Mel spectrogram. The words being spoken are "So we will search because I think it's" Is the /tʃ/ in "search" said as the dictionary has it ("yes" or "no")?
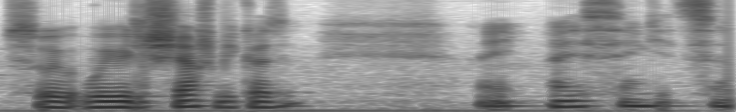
no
